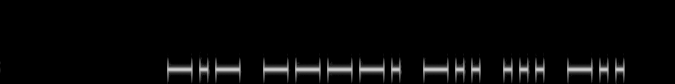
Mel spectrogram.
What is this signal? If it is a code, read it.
Morse code, heard as a keyed tone, about 15 wpm, 700 Hz. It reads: K9DSD
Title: USA Call Signs - 5 Characters - Repeated 3x - 15wpm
